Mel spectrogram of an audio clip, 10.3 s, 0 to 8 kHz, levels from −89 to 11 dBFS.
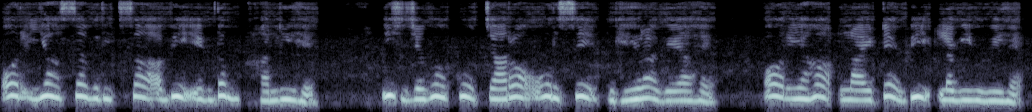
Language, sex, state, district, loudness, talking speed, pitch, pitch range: Hindi, female, Bihar, Saran, -15 LUFS, 140 wpm, 245 Hz, 220-295 Hz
